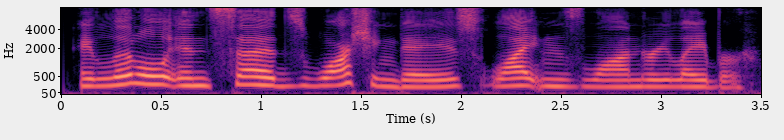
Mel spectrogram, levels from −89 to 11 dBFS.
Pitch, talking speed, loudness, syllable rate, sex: 215 Hz, 155 wpm, -16 LUFS, 4.2 syllables/s, female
